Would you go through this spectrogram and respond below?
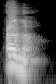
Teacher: أَنَا۠ Here, whenever أَنَا۠ comes in between, like here, and you're reciting continuously, then you don't say أَنَا۠, just say أَنَ, okay, just say أَنَ, you don't pronounce that madd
